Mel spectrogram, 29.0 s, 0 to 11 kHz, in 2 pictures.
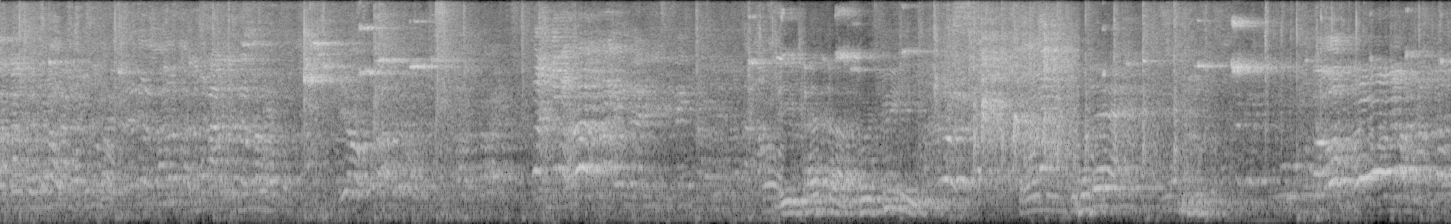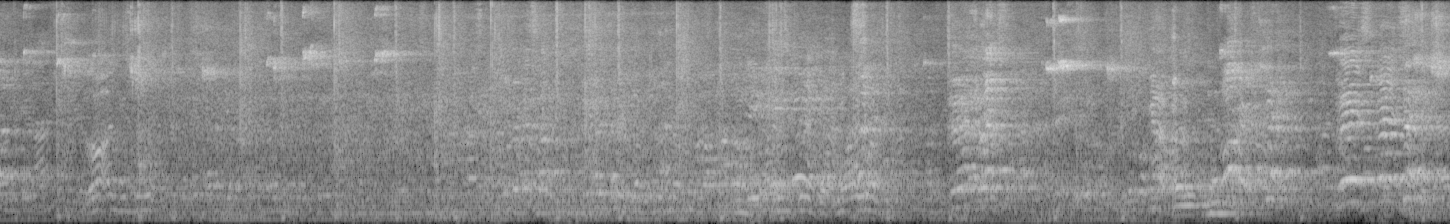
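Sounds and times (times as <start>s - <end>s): people shouting and talking: 0.0s - 29.0s
basketball bouncing on court: 3.0s - 5.4s, 15.0s - 24.2s.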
